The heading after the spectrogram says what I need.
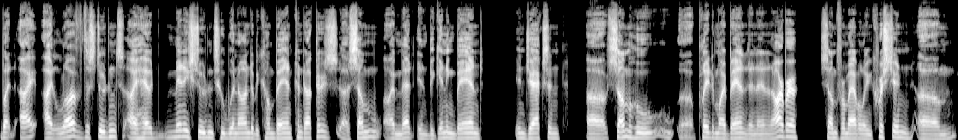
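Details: Adult male band director with stuttering, severe in youth and persisting; he says he still stutters, and an employer once called it a slight stutter. Finding: stuttering.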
